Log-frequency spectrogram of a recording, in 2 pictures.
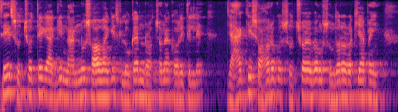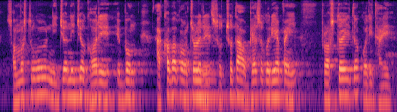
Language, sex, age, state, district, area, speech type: Odia, male, 18-30, Odisha, Puri, urban, read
